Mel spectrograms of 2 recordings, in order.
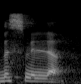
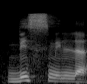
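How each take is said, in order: First: The first vowel is muffled, not a clear i. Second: The first vowel is a clear i sound. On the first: The speaker calls it wrong. "it doesn't sound like a kasra" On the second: The speaker calls it right. "it should sound like a clear kasra"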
